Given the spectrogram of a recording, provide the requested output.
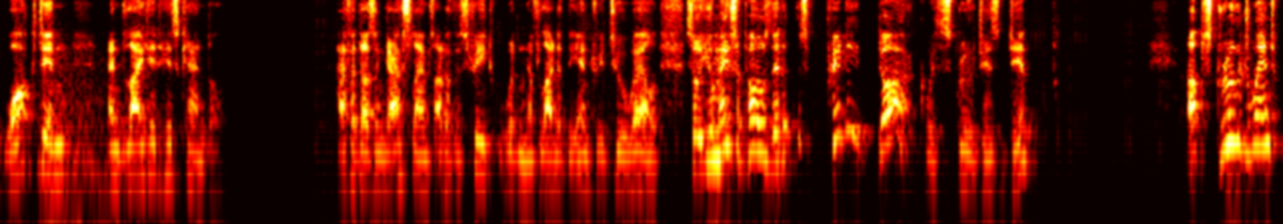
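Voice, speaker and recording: Male narrator for radio drama, mid-pitched and husky, expressive storytelling with deliberate phrasing.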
